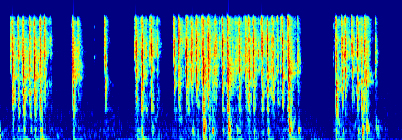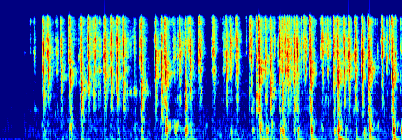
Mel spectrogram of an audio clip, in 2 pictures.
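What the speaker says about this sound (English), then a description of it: "Sorry about the loud typing." Loud typing on a computer keyboard, close and fast, coming in dense bursts of clacking keys with short pauses between runs.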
